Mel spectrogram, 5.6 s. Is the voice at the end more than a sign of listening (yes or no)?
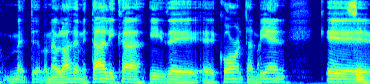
yes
